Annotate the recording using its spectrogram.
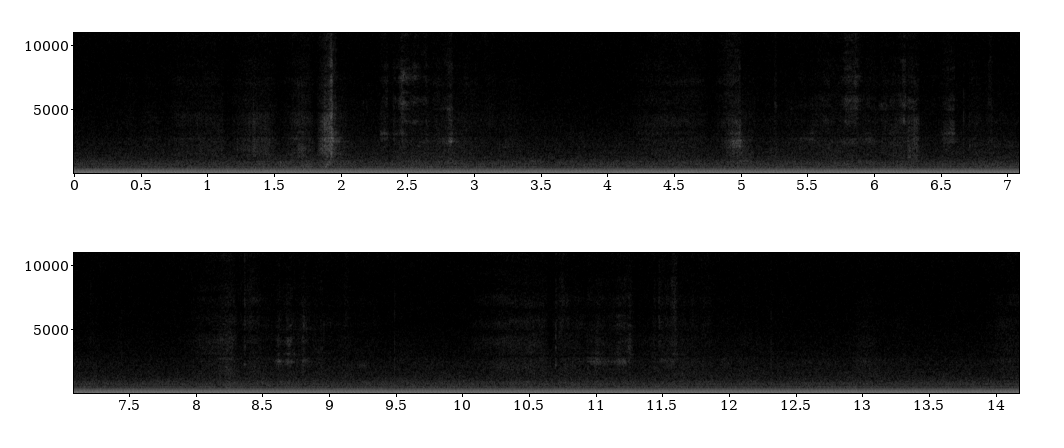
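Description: Short, faint scratches and light taps of a pencil marking guidelines on a carved wooden stick head, heard a few times, over a steady low hum.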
